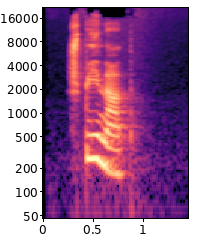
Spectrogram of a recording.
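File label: "шпинат", Komi, female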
